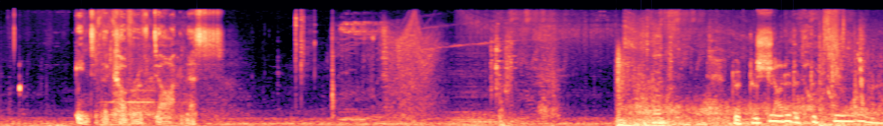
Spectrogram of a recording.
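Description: Electronic energy blasts burst and crackle.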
